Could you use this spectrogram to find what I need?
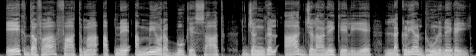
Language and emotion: Urdu, neutral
